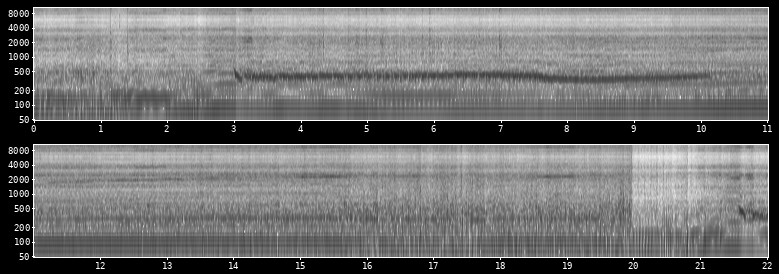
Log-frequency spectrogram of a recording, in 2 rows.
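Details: 2007 Arctic Cat Z1 snowmobile running: steady, wavering mid-pitched belt squeal over the low engine drone; cause unknown.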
